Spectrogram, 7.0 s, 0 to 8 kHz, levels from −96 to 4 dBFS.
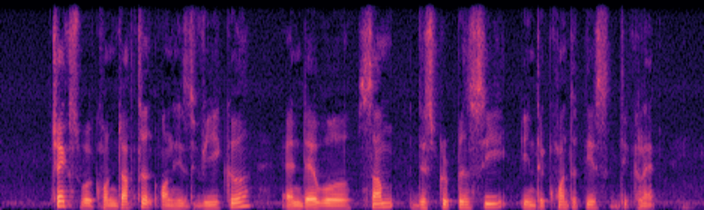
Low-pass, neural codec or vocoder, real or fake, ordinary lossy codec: none; codec, 16 kHz, 8 kbps, FunCodec, trained on Chinese and English, 25 frames a second; fake; none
